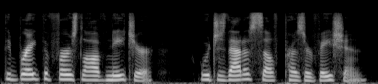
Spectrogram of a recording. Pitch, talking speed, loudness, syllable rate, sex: 205 Hz, 205 wpm, -19 LUFS, 5.7 syllables/s, female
